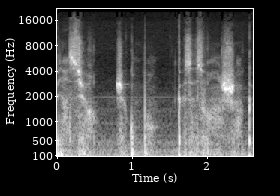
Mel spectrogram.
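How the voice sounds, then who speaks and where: Noticeable background noise fills the clip. A woman whispers through it. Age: 20s. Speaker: ASMR creator. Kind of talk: whispered novel reading. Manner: whispered.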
